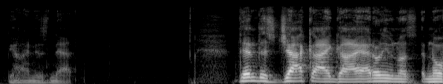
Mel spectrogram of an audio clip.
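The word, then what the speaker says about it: Xhekaj: his name right actually I learned how to say it from Kaya watching her stream Jack guy I don't know how you get Jack guy from x h e k a j if I was to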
